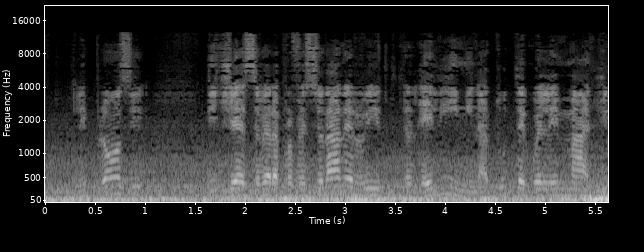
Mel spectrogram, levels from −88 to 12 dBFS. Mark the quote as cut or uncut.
uncut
